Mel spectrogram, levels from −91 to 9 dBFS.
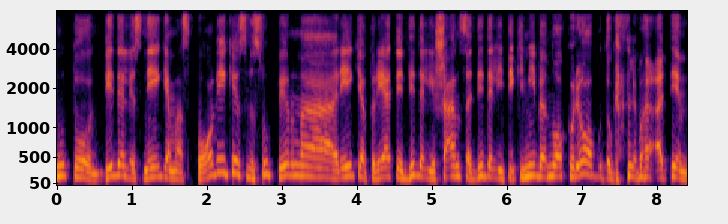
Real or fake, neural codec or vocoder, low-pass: fake; vocoder, 22.05 kHz, 80 mel bands, Vocos; 7.2 kHz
